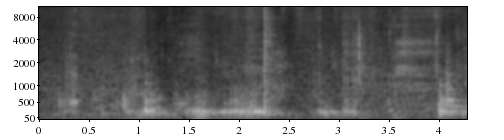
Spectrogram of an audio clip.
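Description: A chair is dragged and shifted into place for a guest to join the group, with several wooden scrapes and thumps scattered over a few seconds and no one speaking.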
